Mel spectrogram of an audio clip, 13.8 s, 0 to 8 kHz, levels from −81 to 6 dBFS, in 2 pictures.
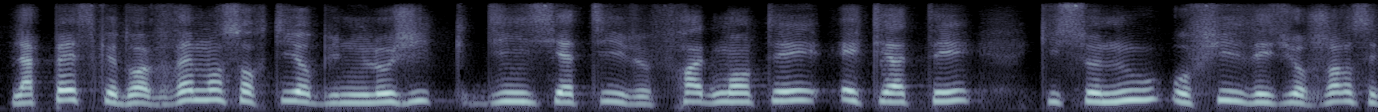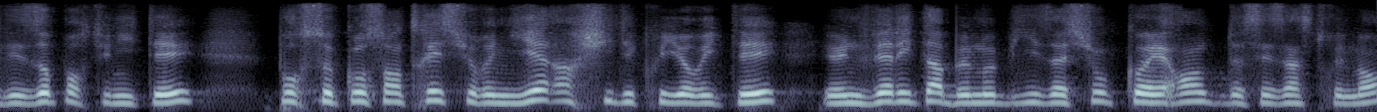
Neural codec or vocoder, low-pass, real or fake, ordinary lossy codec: codec, 24 kHz, 0.9 kbps, WavTokenizer, large speech release; 7.2 kHz; fake; AAC, 48 kbps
